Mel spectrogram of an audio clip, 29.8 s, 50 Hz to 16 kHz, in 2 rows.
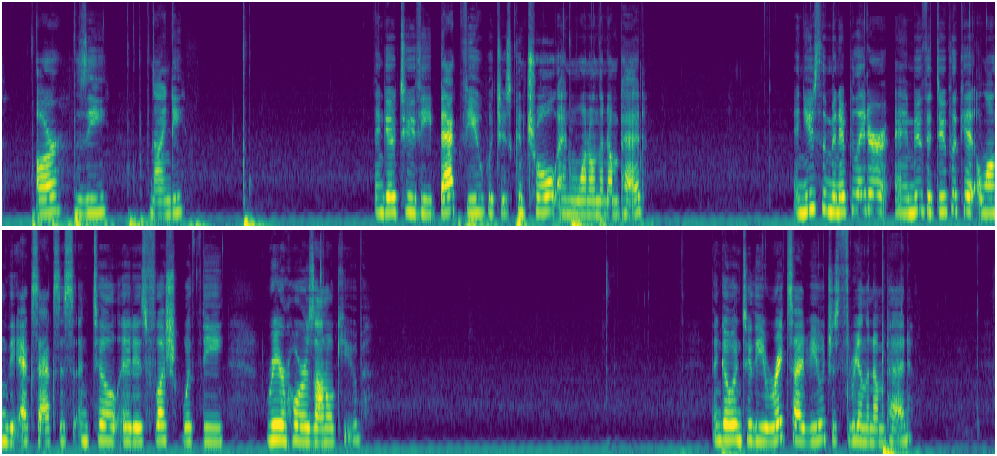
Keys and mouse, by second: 19.6-21.5 drag, 28.0 KP_3.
